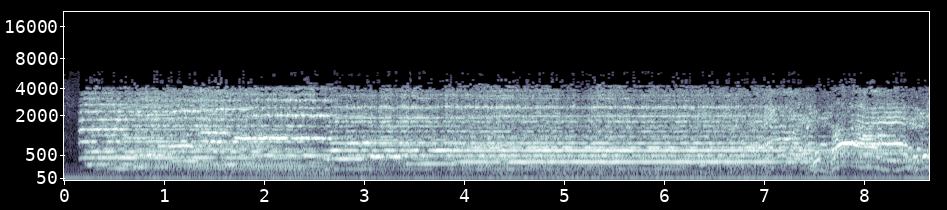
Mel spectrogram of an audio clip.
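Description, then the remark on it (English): A steam train's whistle blows loud in one long, steady, multi-toned scream that holds for several seconds, with a faint rumble and huffing of the smoking train and bustle of people underneath. “All that black smoke and huffing, and the way the whistle screamed.”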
